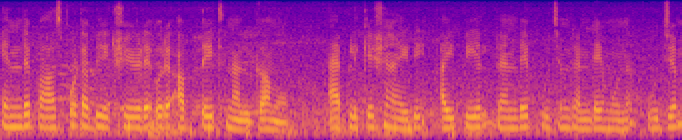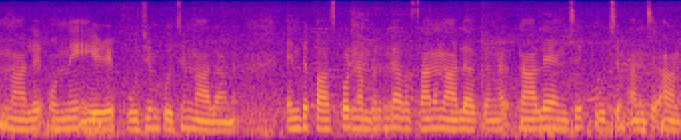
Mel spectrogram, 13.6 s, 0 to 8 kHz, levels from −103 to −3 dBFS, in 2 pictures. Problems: background sounds at intervals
